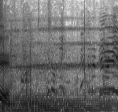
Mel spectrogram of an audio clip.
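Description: A man's voice breaks off, then faint shouting from players on an outdoor court over a steady high-pitched hum.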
